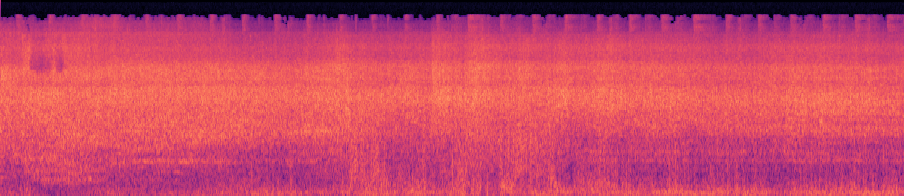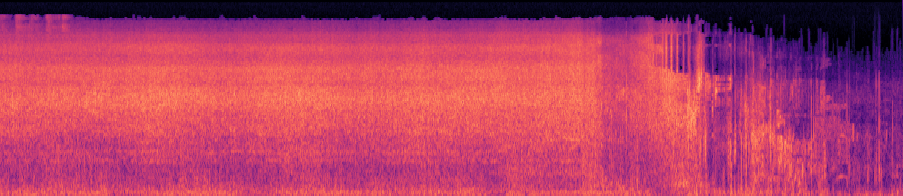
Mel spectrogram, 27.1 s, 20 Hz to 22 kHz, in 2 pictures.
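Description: Water and a rider rushing down an enclosed waterslide tube, a loud steady rushing noise with wind on the microphone. About 23 seconds in the sound changes to splashing as the rider shoots out into the water of the runout at the bottom.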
